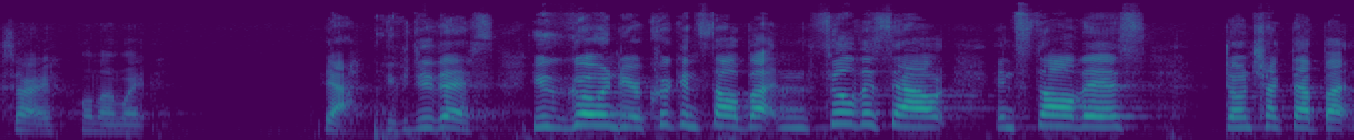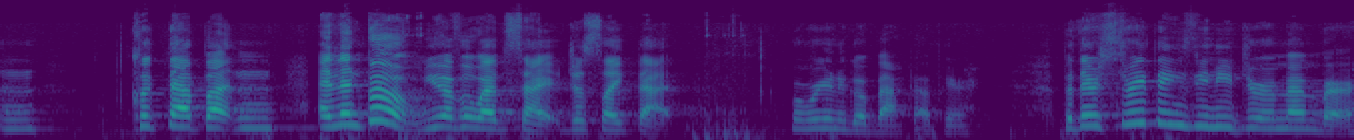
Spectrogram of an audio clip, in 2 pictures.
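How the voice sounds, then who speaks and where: An animated woman with an American accent and a high pitch talks at a very fast pace in lively intonation, with long, frequent pauses and big swings in loudness. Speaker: conference speaker, web developer. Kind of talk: conference talk. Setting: stage with audience.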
